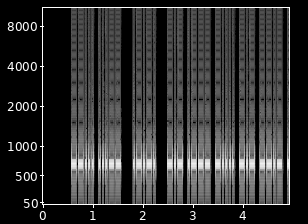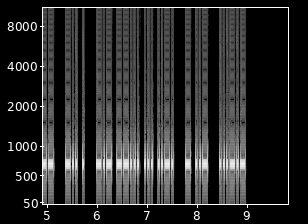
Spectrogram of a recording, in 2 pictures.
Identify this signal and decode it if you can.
Morse code, heard as a keyed tone, about 36 wpm, 700 Hz. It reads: 73 <AR> KJ6KQM DE K7SF TU <SK>
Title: Practice QSO - Exchange 4 - Ending - 35wpm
